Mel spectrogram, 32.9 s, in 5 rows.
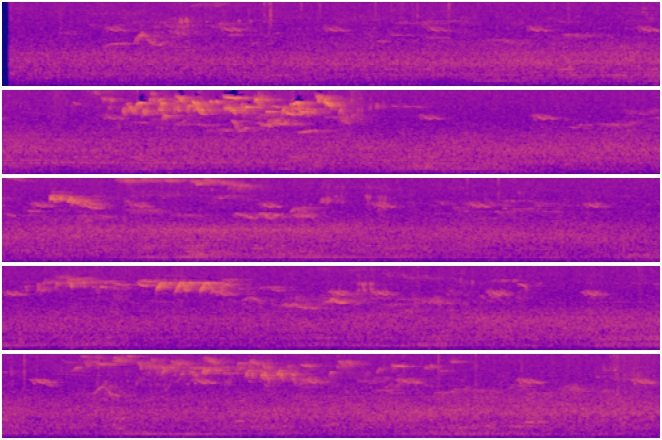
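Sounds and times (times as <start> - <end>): steady low background noise: 0.1 - 32.9
busy high-pitched birdsong: 0.7 - 11.1, 11.9 - 32.9.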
